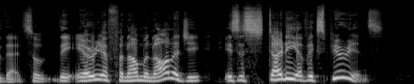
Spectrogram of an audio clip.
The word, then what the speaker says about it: phenomenology: it that is called the study of phenomen phenomenology phenomenology phenomenology that's how you pronounce it you know and and so that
